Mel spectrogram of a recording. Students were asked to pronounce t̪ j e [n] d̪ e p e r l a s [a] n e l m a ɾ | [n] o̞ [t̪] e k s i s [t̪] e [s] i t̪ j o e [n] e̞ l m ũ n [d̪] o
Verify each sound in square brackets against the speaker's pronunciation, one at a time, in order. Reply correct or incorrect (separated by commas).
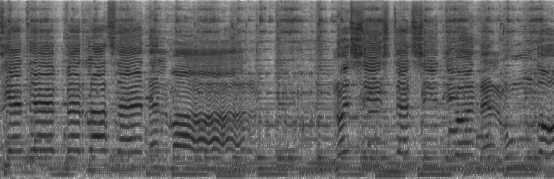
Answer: correct, incorrect, correct, incorrect, correct, correct, correct, correct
